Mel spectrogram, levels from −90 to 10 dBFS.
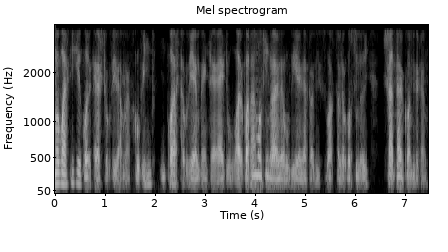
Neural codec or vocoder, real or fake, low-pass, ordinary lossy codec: autoencoder, 44.1 kHz, a latent of 192 numbers a frame, MeloTTS; fake; 3.6 kHz; none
